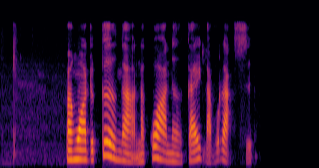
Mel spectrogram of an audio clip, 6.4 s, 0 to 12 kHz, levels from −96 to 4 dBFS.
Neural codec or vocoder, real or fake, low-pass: codec, 16 kHz, 16 kbps, FunCodec, trained on Chinese and English, 50 frames a second; fake; 7.2 kHz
